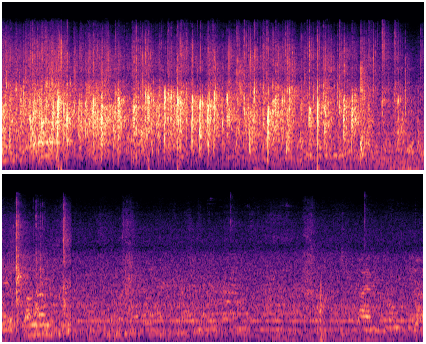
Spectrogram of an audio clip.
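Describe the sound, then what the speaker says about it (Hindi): School audience at a welcome ceremony clapping, strong and crowded for about four seconds, then thinning into a few scattered claps and fading to quiet. "एक बार जोरदार तालियां सभी के लिए।"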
